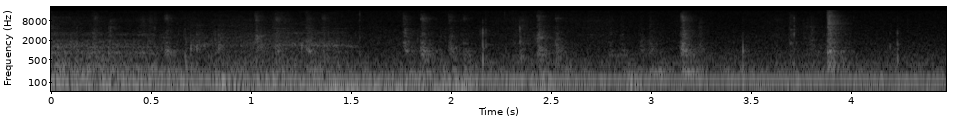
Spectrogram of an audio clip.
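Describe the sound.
Typing on a computer keyboard: many faint, irregular clicks over a low steady hum, with no voices.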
